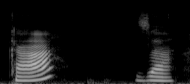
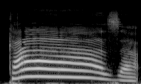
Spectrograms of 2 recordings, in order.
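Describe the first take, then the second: First: CASA split as CA, long pause, SA; syllable by syllable. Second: CASA with CA held long, loud and high; stressed syllable stretched. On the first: Teacher separating syllables, CASA split in two. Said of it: "vamos fazer separação". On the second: Teacher showing the strongest syllable, CA of CASA stretched loud. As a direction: lean on the CA of CASA and draw it out. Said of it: "Qual é a sílaba mais forte?". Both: Shown as a demonstration.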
